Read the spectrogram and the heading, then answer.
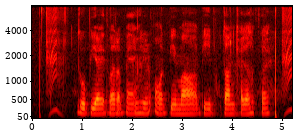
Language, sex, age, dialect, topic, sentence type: Hindi, male, 18-24, Garhwali, banking, question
